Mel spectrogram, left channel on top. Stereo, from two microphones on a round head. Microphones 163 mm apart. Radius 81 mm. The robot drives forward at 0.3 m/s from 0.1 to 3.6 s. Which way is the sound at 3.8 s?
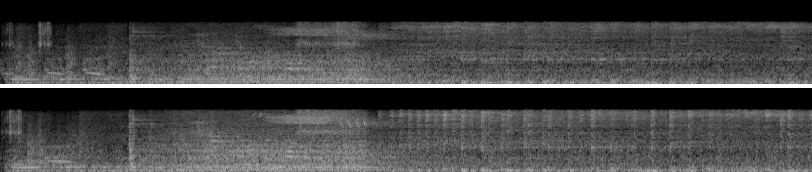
80° right.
